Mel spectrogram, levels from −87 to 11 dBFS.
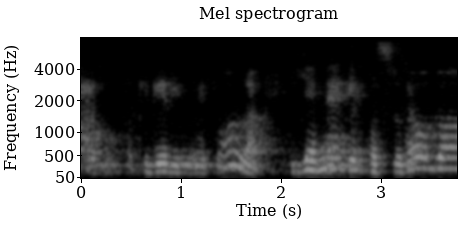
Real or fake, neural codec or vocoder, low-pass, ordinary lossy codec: fake; codec, 24 kHz, 0.9 kbps, WavTokenizer, medium speech release version 1; 7.2 kHz; MP3, 32 kbps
